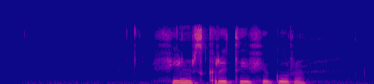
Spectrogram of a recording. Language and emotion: Russian, neutral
